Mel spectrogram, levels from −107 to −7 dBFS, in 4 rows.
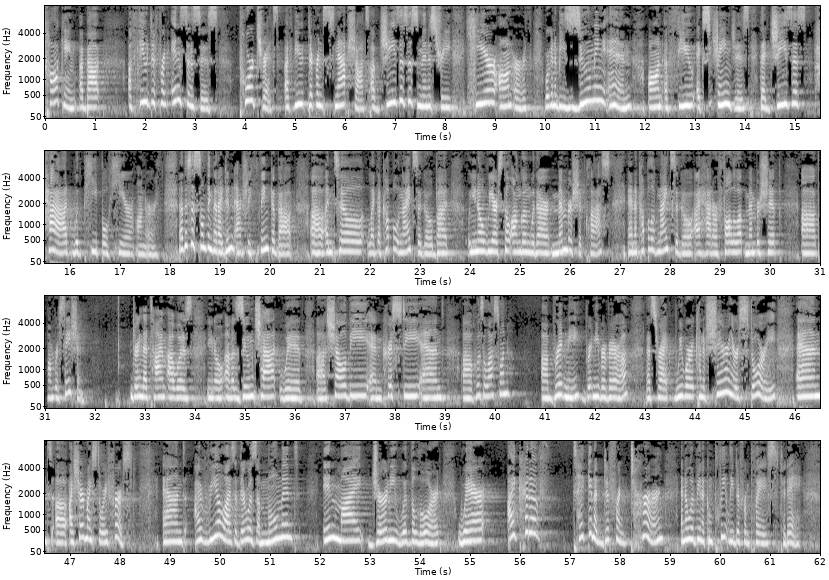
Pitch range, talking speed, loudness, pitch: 210-260 Hz, 150 wpm, -16 LUFS, 230 Hz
